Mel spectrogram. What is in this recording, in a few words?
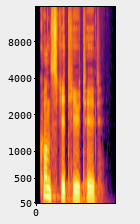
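"constituted", British English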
